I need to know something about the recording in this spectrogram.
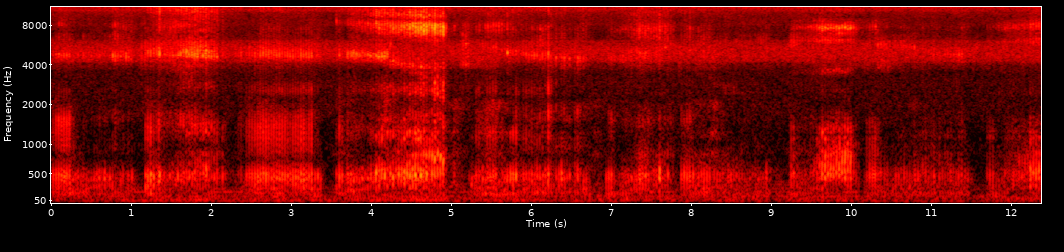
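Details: Continuous low purring from a cat, a soft grainy rumble that rises and eases with each breath over about twelve seconds.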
